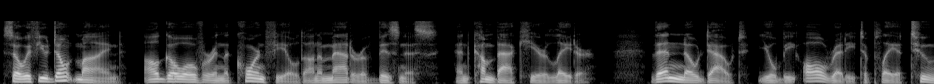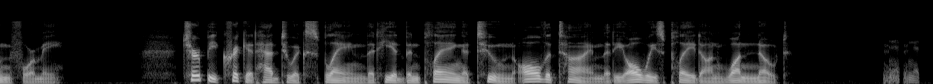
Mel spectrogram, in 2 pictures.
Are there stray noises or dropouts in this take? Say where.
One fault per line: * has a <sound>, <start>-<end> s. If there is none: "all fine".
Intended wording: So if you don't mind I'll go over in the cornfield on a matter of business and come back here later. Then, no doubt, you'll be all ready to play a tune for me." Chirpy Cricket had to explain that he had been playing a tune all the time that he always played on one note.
* has a laugh, 18.2-18.5 s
